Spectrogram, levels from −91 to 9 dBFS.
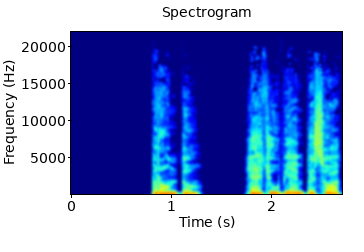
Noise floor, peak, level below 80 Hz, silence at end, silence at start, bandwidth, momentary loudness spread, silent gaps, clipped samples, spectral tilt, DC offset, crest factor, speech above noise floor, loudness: under -90 dBFS; -6 dBFS; -44 dBFS; 0 s; 0.8 s; 16 kHz; 6 LU; none; under 0.1%; -6.5 dB/octave; under 0.1%; 16 dB; over 71 dB; -21 LUFS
